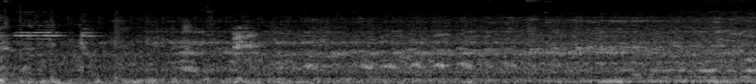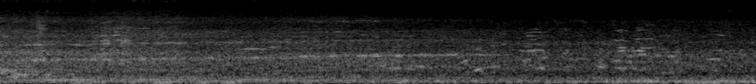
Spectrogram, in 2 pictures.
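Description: Roadside street ambience: a steady low traffic rumble with faint voices, after a short laugh at the start.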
